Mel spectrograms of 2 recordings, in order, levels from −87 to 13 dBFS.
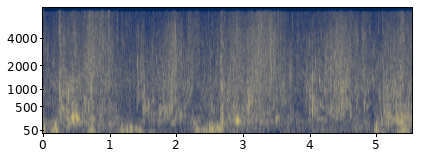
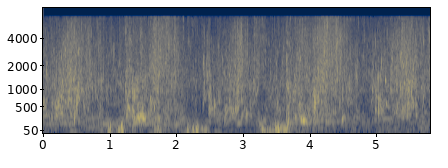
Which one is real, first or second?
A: second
